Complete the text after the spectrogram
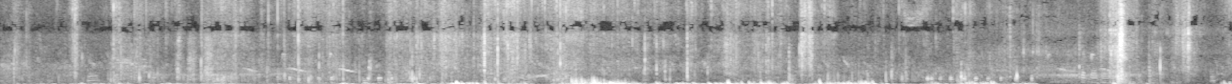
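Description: A hen clucks softly close by.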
